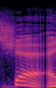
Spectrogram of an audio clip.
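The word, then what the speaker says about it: Schär: my question uh no he's actually pronounced share a equals a e now large you've made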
